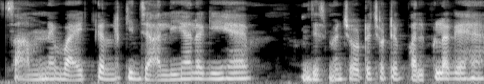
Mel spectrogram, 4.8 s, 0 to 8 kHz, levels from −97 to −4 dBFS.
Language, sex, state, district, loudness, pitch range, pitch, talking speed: Hindi, female, Madhya Pradesh, Dhar, -18 LUFS, 185-210 Hz, 200 Hz, 160 wpm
